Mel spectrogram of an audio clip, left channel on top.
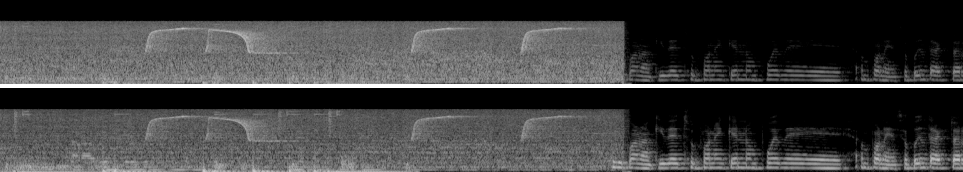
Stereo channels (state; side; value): normal; both; correlation 0.69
